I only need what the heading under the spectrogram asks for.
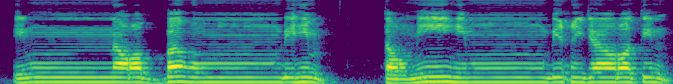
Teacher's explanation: میم ساکن کے بعد اخفا کریں گے، دیر لگائیں گے ایک الف کے برابر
